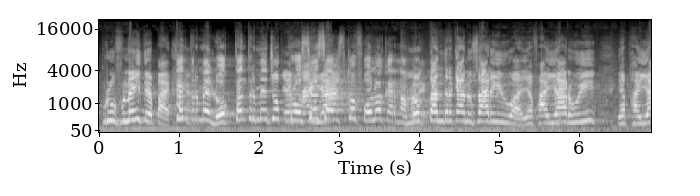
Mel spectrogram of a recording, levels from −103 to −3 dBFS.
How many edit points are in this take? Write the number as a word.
one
